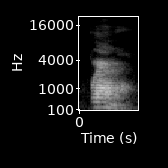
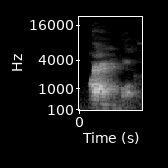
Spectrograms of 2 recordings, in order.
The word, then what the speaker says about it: plumber: সমস্ত মিস্ত্রিরা আসে তাদের এর সঠিক উচ্চারণটা হচ্ছে প্লামা। প্লামা। ভুল করে বলবেন না প্লাম্বার। অনেকেই ভুল করে এটাকে প্লাম্বার বলে। কলের মিস্ত্রিকে অনেকে প্লাম্বার বলে। উচ্চারণটা প্লাম্বার নয়, উচ্চারণ হচ্ছে প্লামা। প্লামা। রটাও উচ্চারণ হবে না, এই আর এর উচ্চারণ হবে না, বি এর উচ্চারণ হবে না, এই দুটো উচ্চারণ সাইলেন্ট থাকবে।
